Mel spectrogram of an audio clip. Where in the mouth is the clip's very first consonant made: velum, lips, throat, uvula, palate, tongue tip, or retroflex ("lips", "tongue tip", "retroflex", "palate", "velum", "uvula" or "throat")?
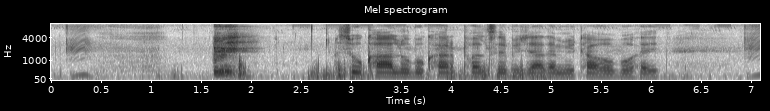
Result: tongue tip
